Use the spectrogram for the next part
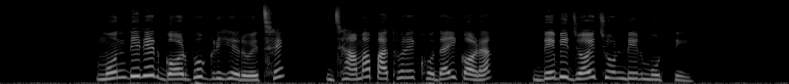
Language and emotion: Bengali, neutral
